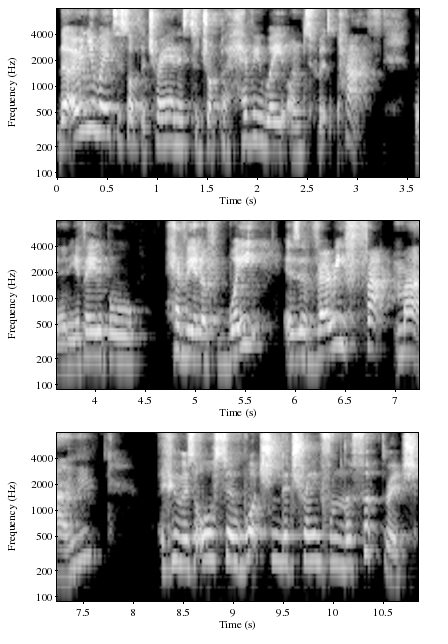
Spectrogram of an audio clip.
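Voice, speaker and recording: A woman with an ordinary speaking voice talks at a moderate pace. Her fairly high pitch carries lively intonation. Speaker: podcast co-host. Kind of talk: casual chat.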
